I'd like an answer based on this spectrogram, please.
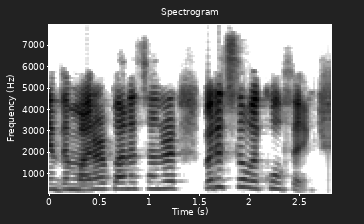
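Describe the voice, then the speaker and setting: A woman speaks in an Albanian accent. Her pace is moderate, with ordinary pitch variation. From Kosovo. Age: young. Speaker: astronomy popularizer. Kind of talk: interview. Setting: live video stream.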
